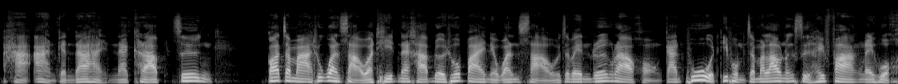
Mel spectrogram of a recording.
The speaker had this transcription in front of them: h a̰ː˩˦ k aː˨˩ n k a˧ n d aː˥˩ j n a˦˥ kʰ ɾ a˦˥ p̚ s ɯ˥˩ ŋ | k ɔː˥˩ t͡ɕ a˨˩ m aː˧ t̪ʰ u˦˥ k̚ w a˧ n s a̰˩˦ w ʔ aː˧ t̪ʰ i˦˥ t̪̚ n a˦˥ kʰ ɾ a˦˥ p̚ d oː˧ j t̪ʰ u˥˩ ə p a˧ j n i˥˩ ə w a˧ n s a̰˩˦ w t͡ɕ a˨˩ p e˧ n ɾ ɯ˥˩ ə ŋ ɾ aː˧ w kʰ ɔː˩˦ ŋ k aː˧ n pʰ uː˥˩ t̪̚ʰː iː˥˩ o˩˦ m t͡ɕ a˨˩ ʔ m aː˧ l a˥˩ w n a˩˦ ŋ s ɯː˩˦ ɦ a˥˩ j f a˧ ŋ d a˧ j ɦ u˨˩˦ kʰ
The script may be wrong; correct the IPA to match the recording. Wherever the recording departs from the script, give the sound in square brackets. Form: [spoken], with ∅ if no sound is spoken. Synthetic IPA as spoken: h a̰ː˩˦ [ʔ] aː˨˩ n k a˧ n d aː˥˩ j n a˦˥ kʰ ɾ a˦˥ p̚ s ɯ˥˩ ŋ | k ɔː˥˩ t͡ɕ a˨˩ m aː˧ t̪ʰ u˦˥ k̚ w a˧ n s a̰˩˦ w ʔ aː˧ t̪ʰ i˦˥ t̪̚ n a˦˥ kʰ ɾ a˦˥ p̚ d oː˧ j t̪ʰ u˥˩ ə p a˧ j n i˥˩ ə w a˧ n s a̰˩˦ w t͡ɕ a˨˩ p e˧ n ɾ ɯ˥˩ ə ŋ ɾ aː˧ w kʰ ɔː˩˦ ŋ k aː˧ n pʰ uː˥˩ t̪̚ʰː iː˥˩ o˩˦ m t͡ɕ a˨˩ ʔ m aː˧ l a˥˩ w n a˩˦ ŋ s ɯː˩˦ ɦ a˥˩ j f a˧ ŋ [n] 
